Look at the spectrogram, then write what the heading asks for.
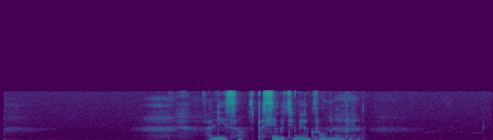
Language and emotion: Russian, neutral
